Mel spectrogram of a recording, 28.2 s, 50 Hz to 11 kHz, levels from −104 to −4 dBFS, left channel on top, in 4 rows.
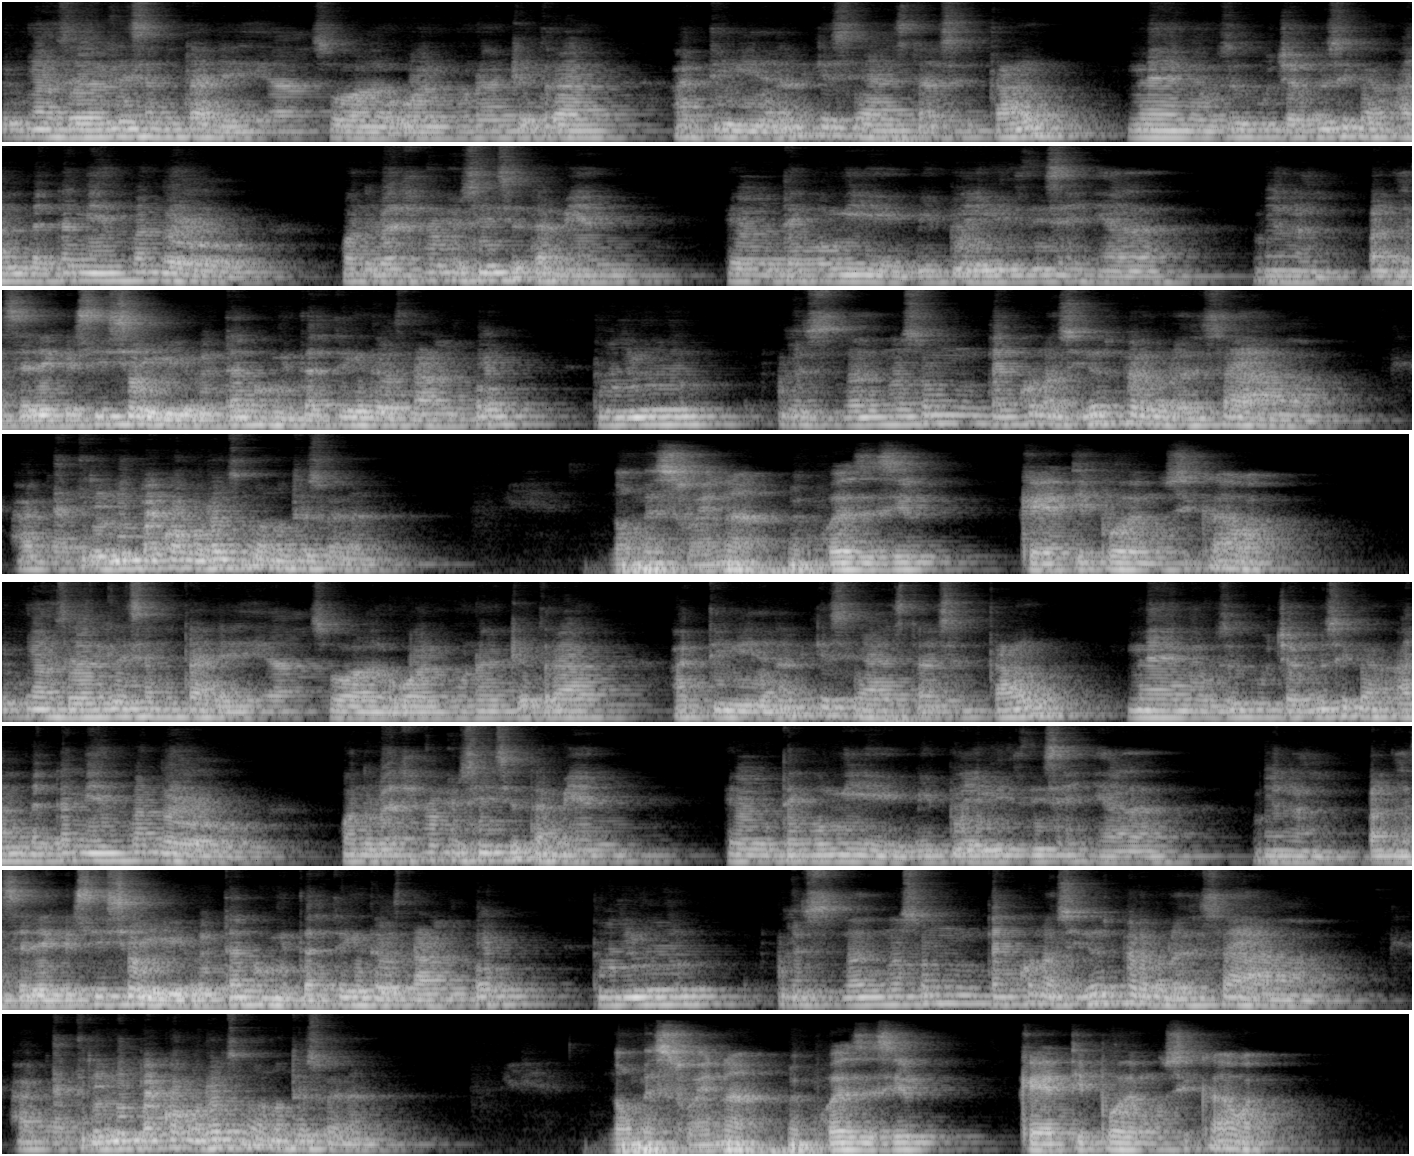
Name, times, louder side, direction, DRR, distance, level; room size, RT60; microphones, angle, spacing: voice 1, 0.0-2.9 3.4-5.2 5.6-8.3 8.8-10.1 10.7-12.8 13.4-16.6 17.1-17.5 18.0-20.7 21.2-23.0, equal, 85° right, -1 dB, 1.2 m, -30 dB
voice 2, 24.2-25.7 26.3-27.4, right 2 dB, 40° right, 2 dB, 0.4 m, -28 dB
4.0 x 2.6 x 4.3 m, 0.63 s
head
